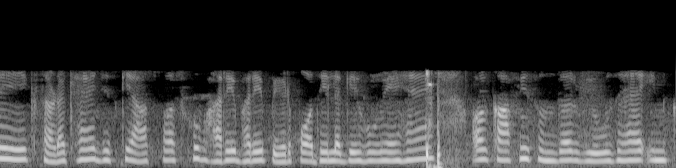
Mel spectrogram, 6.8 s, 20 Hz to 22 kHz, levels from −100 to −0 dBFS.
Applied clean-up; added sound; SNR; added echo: neural mask model Resemble Enhance denoiser.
